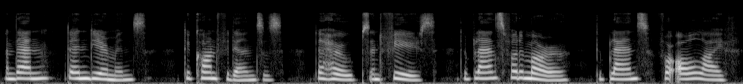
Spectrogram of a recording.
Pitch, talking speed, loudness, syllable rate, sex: 245 Hz, 160 wpm, -15 LUFS, 4.5 syllables/s, female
